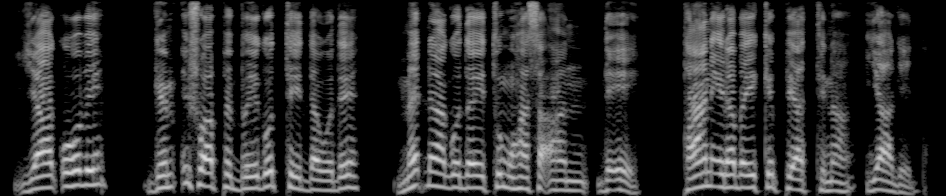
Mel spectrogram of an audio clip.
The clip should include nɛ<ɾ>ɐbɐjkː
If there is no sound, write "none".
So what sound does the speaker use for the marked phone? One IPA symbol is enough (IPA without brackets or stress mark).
ɾ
